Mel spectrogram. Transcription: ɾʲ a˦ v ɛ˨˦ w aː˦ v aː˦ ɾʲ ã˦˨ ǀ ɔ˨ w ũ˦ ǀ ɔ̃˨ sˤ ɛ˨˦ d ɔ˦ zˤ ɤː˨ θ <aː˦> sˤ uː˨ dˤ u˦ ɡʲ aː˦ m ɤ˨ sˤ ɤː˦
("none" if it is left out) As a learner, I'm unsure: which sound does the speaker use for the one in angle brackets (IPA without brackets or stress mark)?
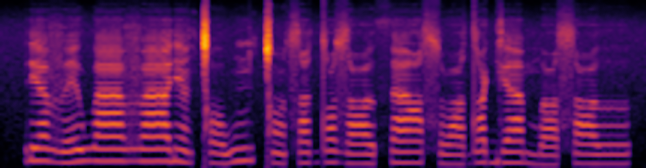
aː˦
